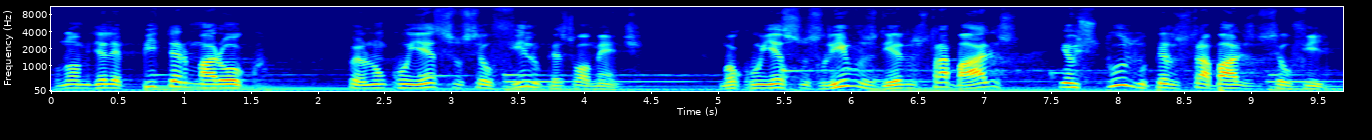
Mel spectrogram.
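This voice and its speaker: An older Brazilian man delivers a motivational talk, stressing key phrases by slowing down on them. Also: a little high, expressive. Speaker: motivational speaker. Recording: long hall reverb with faint music. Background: faint background music.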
